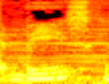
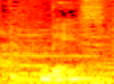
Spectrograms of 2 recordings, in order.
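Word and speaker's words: B'z: De rock así tipo Aerosmith, te diría probablemente Beast, que se escribe B-Z, Beast, o te diría Dark Ciel o Glay eh, tipo indie, te diría home te diría, yo que sé, un montón de grupos.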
